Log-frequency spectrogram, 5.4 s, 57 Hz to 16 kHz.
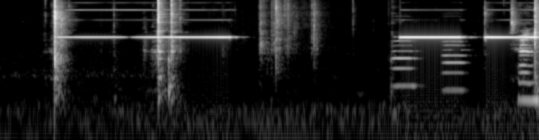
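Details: Puritan Bennett 840 ventilator, plugged in and connected to oxygen with tubing and Y-piece, being turned on before its short self test (SST): loud, steady high-pitched alarm tones and a chime, the normal power-on alarm.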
